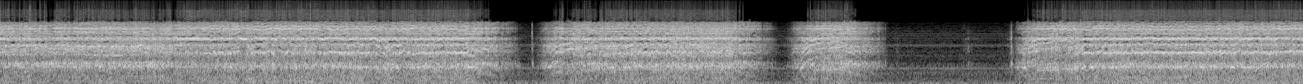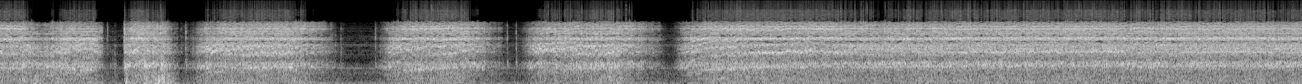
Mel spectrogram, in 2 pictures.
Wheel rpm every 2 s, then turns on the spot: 210, 210, 120, 150, 40, 140, 200, 120, 80, 100, 180, 230, 230.
4-6 8-10 16-18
